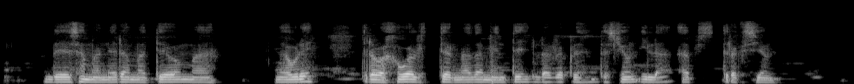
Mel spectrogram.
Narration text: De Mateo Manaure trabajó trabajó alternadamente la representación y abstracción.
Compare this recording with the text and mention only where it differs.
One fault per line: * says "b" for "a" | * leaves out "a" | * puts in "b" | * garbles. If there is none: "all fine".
* puts in "esa manera"
* leaves out "trabajó"
* puts in "la"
